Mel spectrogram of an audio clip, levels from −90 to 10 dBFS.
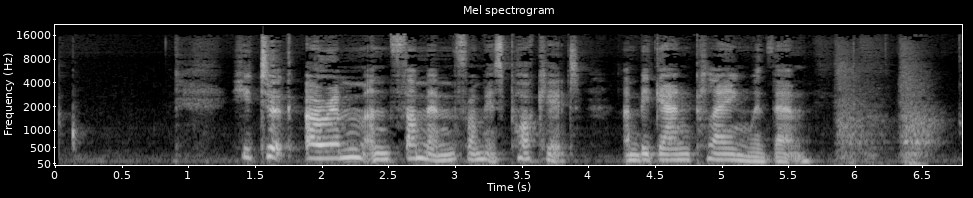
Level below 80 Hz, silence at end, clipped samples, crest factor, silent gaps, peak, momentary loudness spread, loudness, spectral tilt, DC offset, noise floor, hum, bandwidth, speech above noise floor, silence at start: -50 dBFS; 0.2 s; under 0.1%; 20 dB; none; 0 dBFS; 20 LU; -17 LUFS; -3.5 dB/octave; under 0.1%; -54 dBFS; none; 17 kHz; 36 dB; 0.15 s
